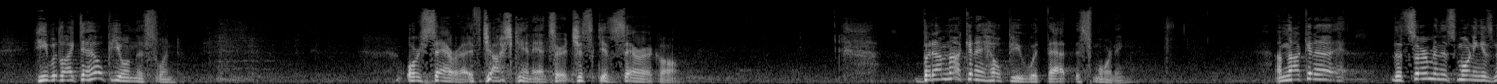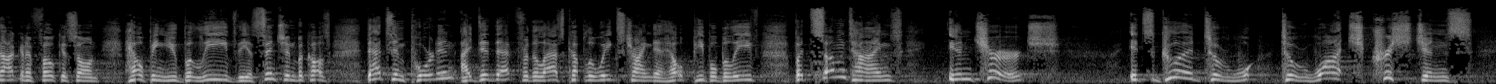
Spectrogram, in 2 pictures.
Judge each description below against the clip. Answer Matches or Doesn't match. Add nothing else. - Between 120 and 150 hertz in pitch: Doesn't match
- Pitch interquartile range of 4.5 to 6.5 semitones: Doesn't match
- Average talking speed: Matches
